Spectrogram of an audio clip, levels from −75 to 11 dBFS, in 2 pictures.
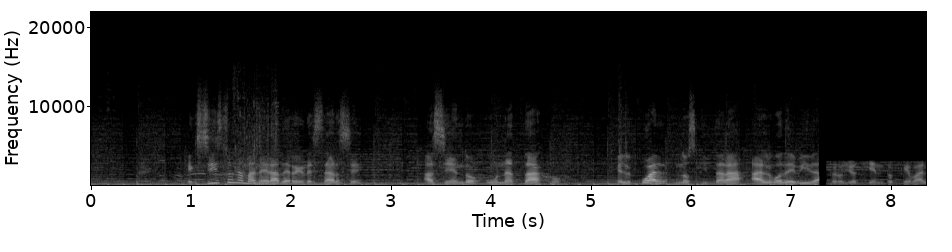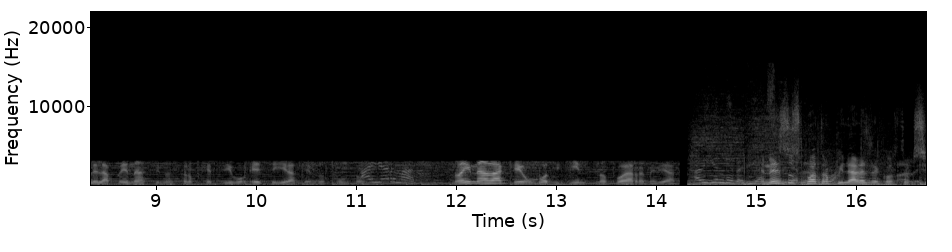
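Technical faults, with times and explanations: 5.27 to 5.35 s, loose connector crackle: a brief scratchy burst, like a worn contact making and breaking as the cable shifts, chopping the signal.
7.27 to 14.31 s, input switched to a poorer device: after an 80 ms dropout the sound goes dull, nothing above 3 kHz, roughly 5 dB quieter, with new noise well under the signal, likely a change to another microphone or headset.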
